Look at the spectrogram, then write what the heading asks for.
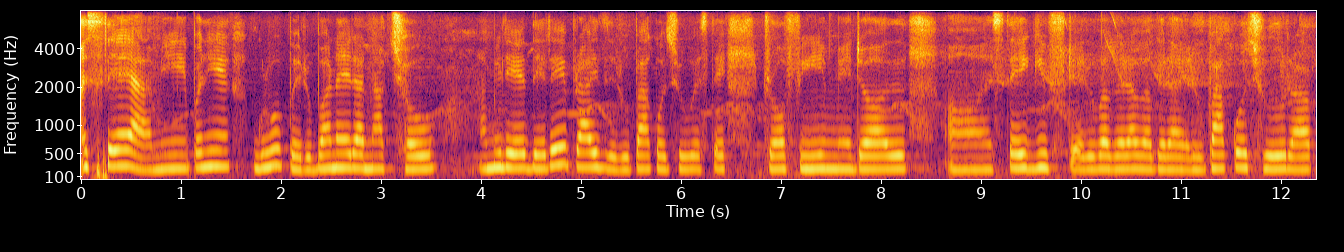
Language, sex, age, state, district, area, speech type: Nepali, female, 18-30, West Bengal, Alipurduar, urban, spontaneous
